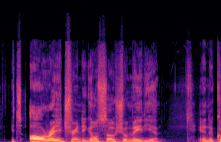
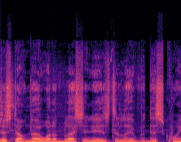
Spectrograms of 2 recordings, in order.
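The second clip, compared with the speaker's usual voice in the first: tender; 7 semitones lower, 7 dB quieter than usual. Real, not acted. Husband tenderly praises his wife.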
